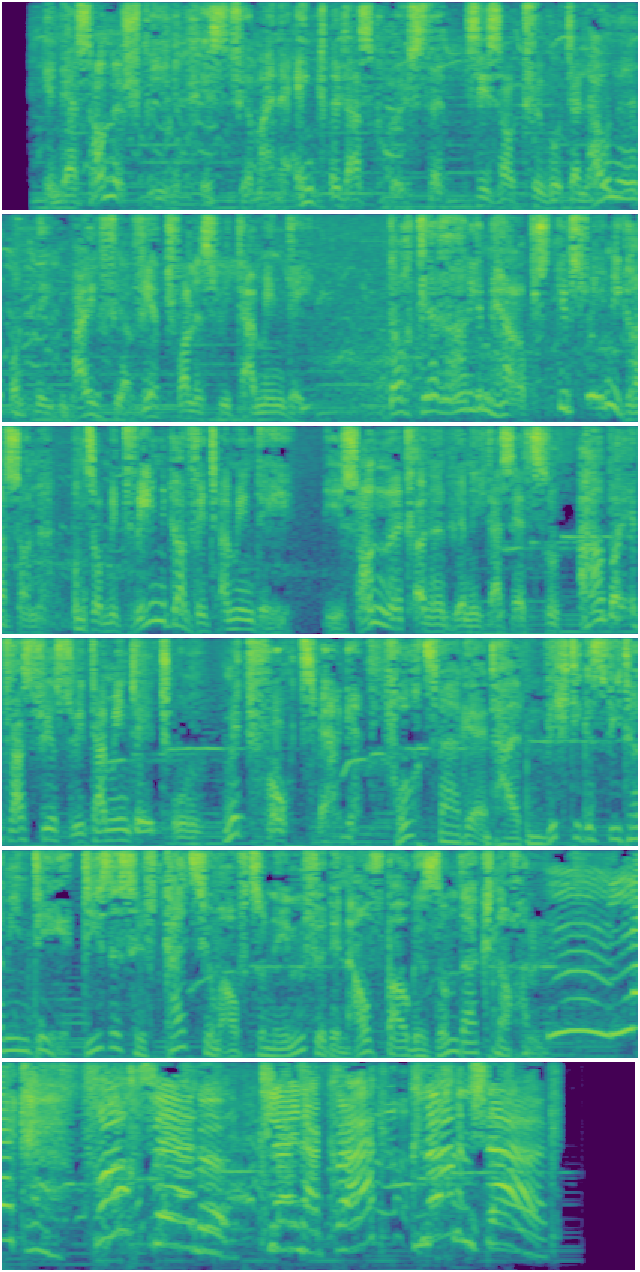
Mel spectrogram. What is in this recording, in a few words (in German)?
Werbung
